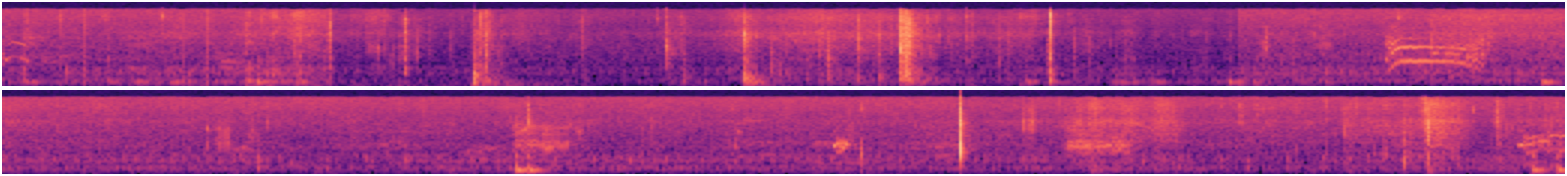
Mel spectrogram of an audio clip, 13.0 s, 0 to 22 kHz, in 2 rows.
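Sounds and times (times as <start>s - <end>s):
sharp knocks and bumps: 0.0s - 5.3s
kitten mewing: 5.8s - 6.2s, 8.7s - 9.0s, 10.9s - 11.3s.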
